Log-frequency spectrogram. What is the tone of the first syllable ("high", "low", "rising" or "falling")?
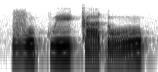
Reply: high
